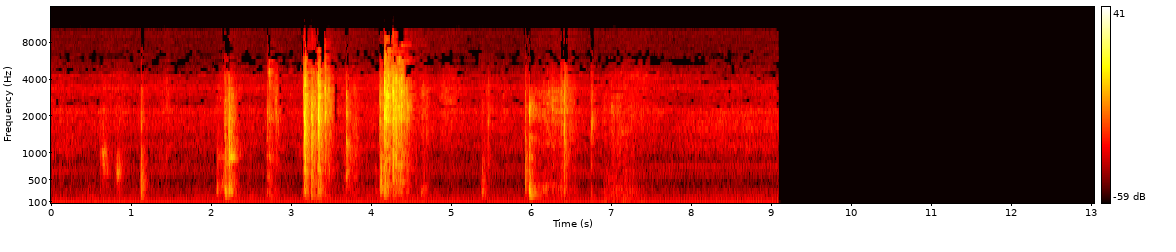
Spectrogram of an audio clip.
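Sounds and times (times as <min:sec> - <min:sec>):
steady low hum: 0:00.0 - 0:09.1.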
